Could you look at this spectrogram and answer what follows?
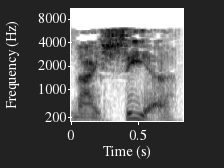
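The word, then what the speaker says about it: Nicaea: the First Council of nice that is Nia as some pronounce it dictated the most material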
